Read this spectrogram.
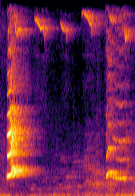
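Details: One-month-old puppies: a loud, high-pitched, harmonic yelp that fades over half a second. After a short quiet gap comes a second, softer whining cry. Low background hum throughout.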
